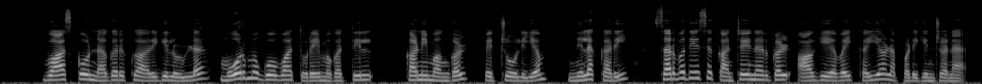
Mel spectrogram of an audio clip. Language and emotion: Tamil, neutral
